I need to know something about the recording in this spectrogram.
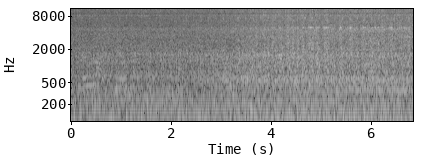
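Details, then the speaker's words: Abandoned Ford F550 diesel on its second start after replacing the lift pump, AC compressor refitted: deep steady rumble with a loud, even turbo whoosh like a jet, no knocks; healthy idle. "sounds like a jet. All right, just like that, guys, she's running nice and beautifully."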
